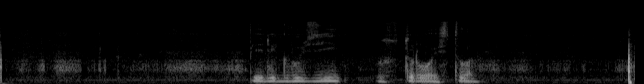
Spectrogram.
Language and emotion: Russian, sad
